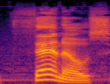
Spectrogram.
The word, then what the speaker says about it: Thanos: The next one is Thor, and Thor is easy to mispronounce for the same reason that Thanos is easy to mispronounce, so you have to be careful about the TH.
